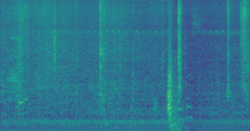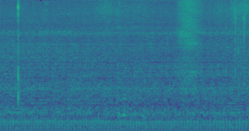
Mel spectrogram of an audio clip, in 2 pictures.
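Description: A car engine idling with a steady low hum, and a car door slamming shut once about two seconds in, with a few light knocks and clicks around it.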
